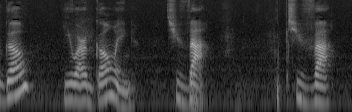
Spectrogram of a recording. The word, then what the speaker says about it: vas: Tu vas. Tu vas. Notice there's an S on the end here, but again, silent. Tu vas.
